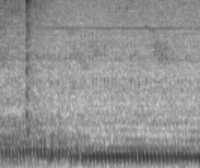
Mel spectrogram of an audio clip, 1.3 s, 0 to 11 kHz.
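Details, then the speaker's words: Honda Revo injection (Revo X, PGM-FI, four-wire pump): priming after the fuel pump was replaced. Before the fix the pump didn't hum and the bike stalled after five minutes. Now a clear, steady, even hum holds through the prime at 40 psi; 38–40 psi is optimal. Normal priming. "dari dengungnya itu nyaring dan pas di 40 psi ya. Ini nilai optimal di 40 psi untuk saat praming."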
